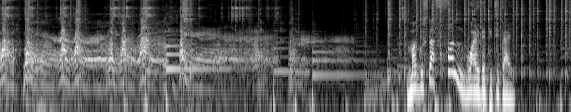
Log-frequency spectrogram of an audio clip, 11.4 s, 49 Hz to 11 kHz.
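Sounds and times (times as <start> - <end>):
dog growling and barking: 0.0 - 7.4
speech: 8.2 - 10.4.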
